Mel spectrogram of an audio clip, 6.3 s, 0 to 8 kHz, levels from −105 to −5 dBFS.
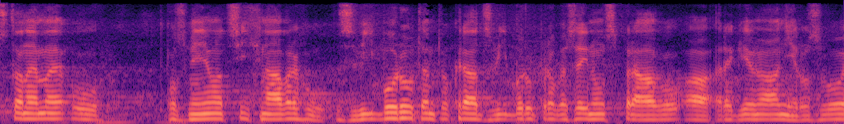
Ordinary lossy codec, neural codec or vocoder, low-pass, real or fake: AAC, 48 kbps; codec, 16 kHz, 6 kbps, DAC; 7.2 kHz; fake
